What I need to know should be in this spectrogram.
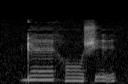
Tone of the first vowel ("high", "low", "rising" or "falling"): high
